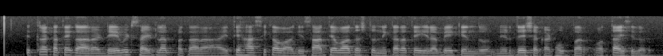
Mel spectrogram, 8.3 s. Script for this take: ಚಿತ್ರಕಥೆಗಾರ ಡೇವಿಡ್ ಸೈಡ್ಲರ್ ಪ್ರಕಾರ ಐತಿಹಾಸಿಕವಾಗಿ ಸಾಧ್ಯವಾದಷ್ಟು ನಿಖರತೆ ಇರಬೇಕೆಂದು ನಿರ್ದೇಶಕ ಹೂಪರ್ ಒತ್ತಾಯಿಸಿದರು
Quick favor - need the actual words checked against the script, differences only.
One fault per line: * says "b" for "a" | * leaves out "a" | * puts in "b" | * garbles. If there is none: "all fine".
all fine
